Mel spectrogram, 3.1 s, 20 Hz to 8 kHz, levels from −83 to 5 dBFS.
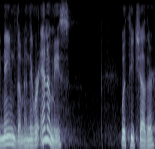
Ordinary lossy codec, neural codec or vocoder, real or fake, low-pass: Opus, 24 kbps; none; real; 7.2 kHz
